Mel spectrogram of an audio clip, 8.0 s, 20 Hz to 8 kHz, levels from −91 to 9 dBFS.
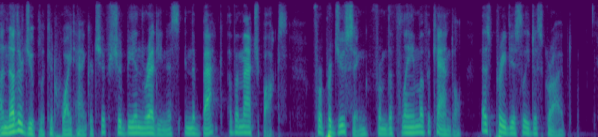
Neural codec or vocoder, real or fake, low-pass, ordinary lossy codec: none; real; 7.2 kHz; Opus, 16 kbps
